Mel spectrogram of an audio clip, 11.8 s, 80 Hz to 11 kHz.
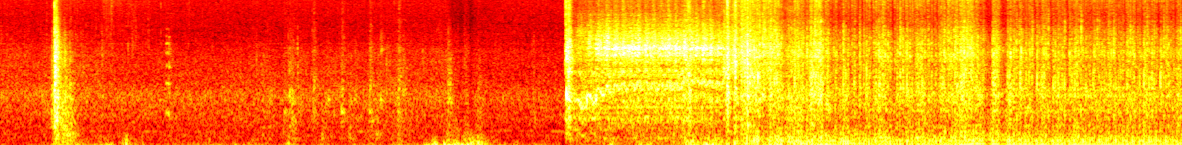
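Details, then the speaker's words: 1986 Camaro IROC-Z V8 cold start after the electronic choke, previously hardwired wide open, was adjusted; a few clunks, then it cranks, catches at once and settles into a steady, even cold idle without stumbling. "So you can hear the car running in the background right now, and the only thing I really did to get this working with the cold start is got the electronic choke actually adjusted and set up, because prior to me touching it, it was actually hardwired wide open."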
